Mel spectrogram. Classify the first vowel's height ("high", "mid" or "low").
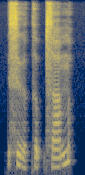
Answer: high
